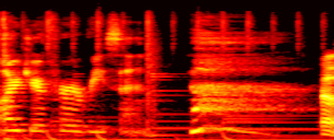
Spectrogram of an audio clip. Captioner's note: gasps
